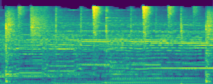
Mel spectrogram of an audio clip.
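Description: Instrumental rock: electric guitar over held bass notes and drums, with a heavy drum hit about every three quarters of a second.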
